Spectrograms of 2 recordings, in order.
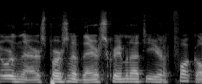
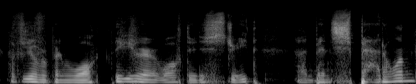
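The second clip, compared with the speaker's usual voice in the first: put-on Northern Irish accent, much quieter; 4 semitones lower than usual. Friends discussing Brad Pitt in The Devil's Own; quiet Brad Pitt Northern Irish accent. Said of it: "Why are you speaking so quiet?".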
